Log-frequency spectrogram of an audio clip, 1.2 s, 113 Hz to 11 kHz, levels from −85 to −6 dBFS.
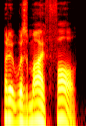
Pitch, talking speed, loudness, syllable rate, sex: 120 Hz, 260 wpm, -16 LUFS, 5.1 syllables/s, male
